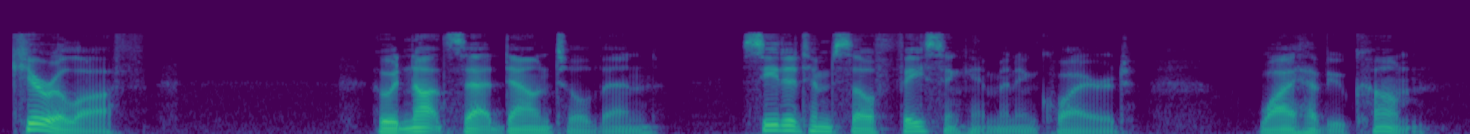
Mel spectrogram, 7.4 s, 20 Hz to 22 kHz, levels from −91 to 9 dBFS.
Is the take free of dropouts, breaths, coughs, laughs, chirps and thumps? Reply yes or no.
yes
